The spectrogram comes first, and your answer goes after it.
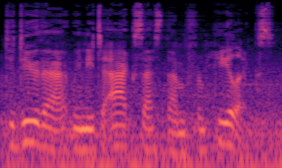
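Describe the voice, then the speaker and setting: An actress playing a brisk, sardonic young tech contractor who swears, in a video game. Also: female voice, low-pitched, background noise, natural voice. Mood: wry.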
